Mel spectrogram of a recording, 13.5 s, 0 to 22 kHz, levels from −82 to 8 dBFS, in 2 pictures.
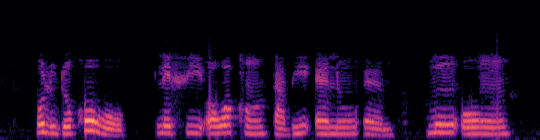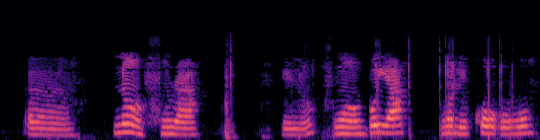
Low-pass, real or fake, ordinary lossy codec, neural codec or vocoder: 10.8 kHz; fake; AAC, 24 kbps; vocoder, 24 kHz, 100 mel bands, Vocos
